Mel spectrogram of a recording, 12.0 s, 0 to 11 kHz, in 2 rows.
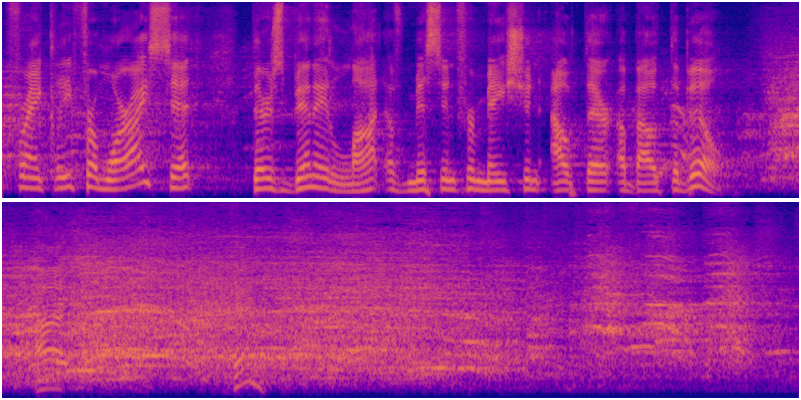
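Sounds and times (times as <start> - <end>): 
speech: 0.1 - 6.6
large crowd booing and shouting at a town hall in Lincoln Nebraska: 5.1 - 11.9.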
